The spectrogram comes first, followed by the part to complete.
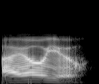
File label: thankful; vo; Counter Strike Model Pack; CS:GO; seal diver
